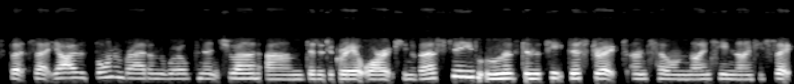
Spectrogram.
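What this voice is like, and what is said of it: British accent, slightly Americanized. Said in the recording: “my accent is sounding a bit of a mongrel. To American ears, I sound British. ... Probably to you, I still sound somewhat Americanized.”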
